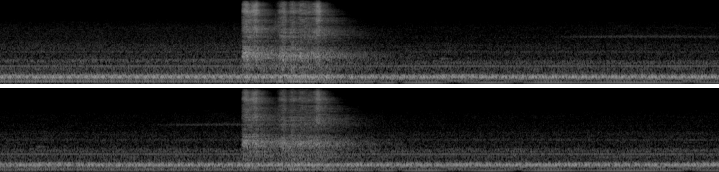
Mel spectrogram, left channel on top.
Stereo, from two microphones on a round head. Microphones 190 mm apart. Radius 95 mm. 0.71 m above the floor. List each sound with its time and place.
2.4 s writing: 5° left (ahead or behind), 0.7 m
